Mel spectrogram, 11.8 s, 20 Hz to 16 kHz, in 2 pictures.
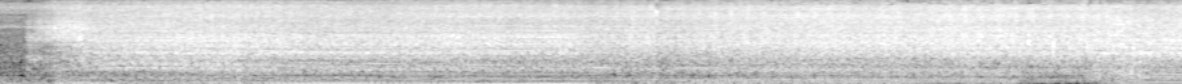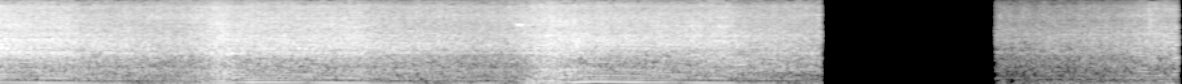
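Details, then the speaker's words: Honda S2000 with low power and engine noise, which the knock sensor picked up and pulled timing. After replacing the missing lower alternator bolt, engine blips from idle show a light ticking rattle following revs. The lifters are a bit rattly and other bolts are possibly loose. "The lifters are a little rattly. Possibly these other bolts loose too then."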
